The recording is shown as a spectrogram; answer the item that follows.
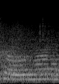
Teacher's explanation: The word karuna means compassion and it's not long. As you can see, there's a short U in it, not a long one. Don't forget that the U is nestled inside the rock.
